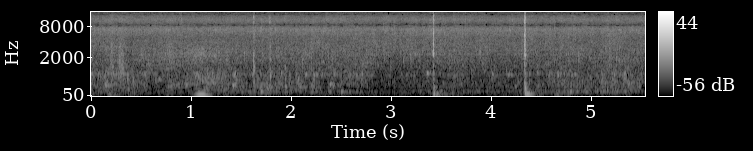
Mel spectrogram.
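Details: Soft flowing and trickling water with faint gurgles, broken by a few sharp clicks or knocks, and no animal voice.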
